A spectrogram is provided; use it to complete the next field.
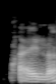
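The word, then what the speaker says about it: Pila: Okay, तो Loligo डेंटालियम पाइला, इसको पीला नहीं बोलने का, ठीक है, इट इज पाइला।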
